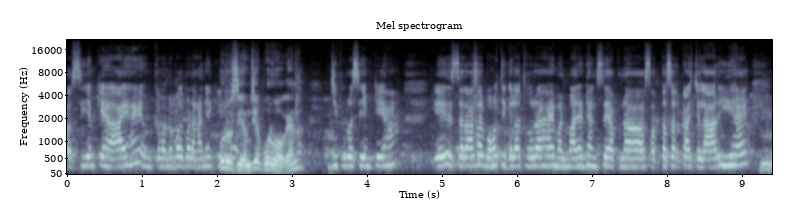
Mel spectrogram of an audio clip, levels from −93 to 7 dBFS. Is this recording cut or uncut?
uncut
